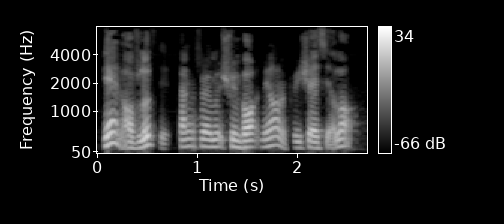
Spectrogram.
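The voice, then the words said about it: Birmingham accent. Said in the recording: “Birmingham accent”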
